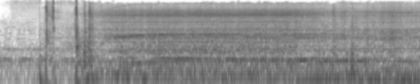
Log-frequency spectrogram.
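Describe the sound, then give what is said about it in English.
A pneumatic tube system in a building is switched on to send a tube holding a piece of paper. Its suction starts with two quick clunks, then settles into a loud, steady rushing roar layered with a constant motor whine, with no voices. “It's one of those things you put a little tube and with suction it goes elsewhere in the building”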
